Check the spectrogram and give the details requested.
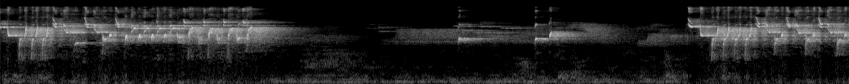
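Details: European greenfinch song meant to get other birds singing and mating. Rich rattling twitter, then soft drawn-out wheezy notes and a few chirps before another loud trilled phrase.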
